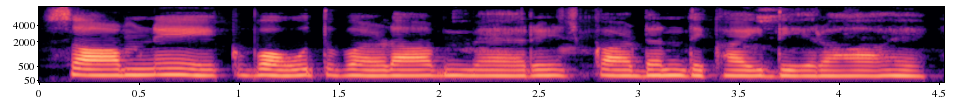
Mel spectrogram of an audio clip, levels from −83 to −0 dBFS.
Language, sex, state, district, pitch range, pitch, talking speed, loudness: Hindi, female, Uttar Pradesh, Shamli, 180-190 Hz, 185 Hz, 130 wpm, -18 LUFS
